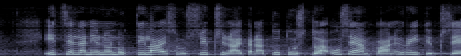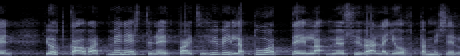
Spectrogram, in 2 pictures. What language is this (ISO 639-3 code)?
fin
